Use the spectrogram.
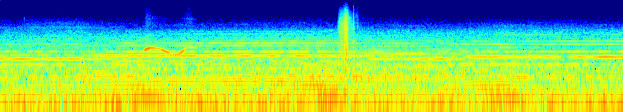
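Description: A short rising-and-falling whistled tune sounds once in the Lord of the Rings Online game, faint above a steady ambient game background, followed by a brief sharp click.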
